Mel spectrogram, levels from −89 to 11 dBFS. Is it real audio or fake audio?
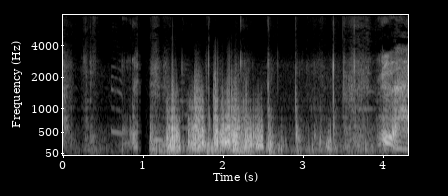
real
